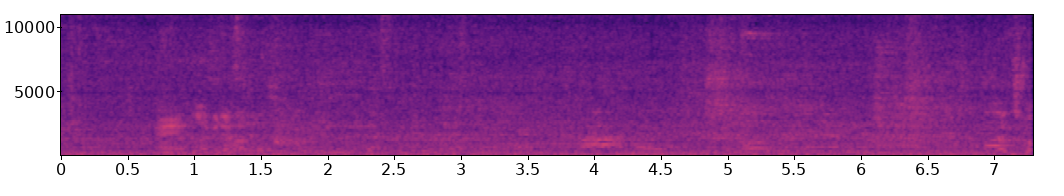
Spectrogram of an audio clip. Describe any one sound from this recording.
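A man talks nearby in a lively voice.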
